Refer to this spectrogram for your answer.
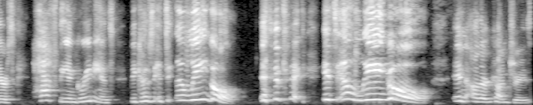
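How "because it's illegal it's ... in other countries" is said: loud, heated, upset shouting. A speaker gets upset while talking with another person: shouting, upset. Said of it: "I'm shouting".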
